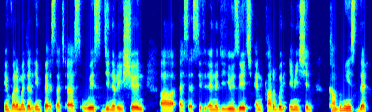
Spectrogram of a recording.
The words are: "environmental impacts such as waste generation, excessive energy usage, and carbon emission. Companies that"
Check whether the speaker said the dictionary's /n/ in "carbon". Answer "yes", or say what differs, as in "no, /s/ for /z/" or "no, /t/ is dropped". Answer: yes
